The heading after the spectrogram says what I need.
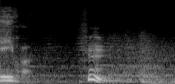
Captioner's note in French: hum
